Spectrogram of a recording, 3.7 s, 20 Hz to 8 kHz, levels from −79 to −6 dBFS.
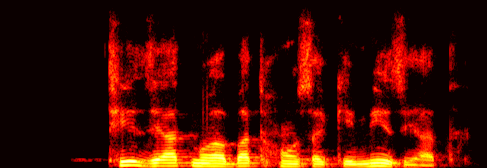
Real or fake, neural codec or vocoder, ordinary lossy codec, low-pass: real; none; Opus, 32 kbps; 7.2 kHz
